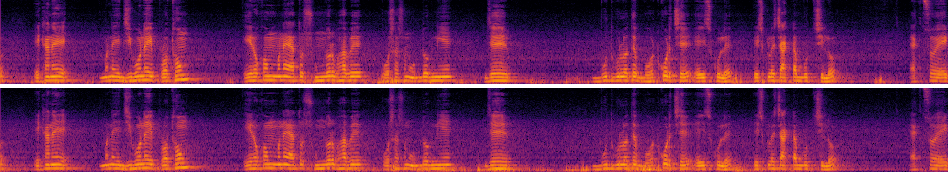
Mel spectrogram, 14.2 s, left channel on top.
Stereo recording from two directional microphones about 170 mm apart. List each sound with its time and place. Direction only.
0.5 s a man's voice: 20° left (ahead or behind)
9.0 s speech: 15° left (ahead or behind)
13.7 s a man's voice: 15° left (ahead or behind)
